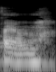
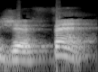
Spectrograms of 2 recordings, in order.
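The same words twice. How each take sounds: First: Faim with the final m sounded; wrong faim with an m. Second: J'ai faim with a nasal vowel, no final m; French nasal j'ai faim. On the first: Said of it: "It's not faim". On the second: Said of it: "Some of you have been saying". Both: Shown as a demonstration.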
